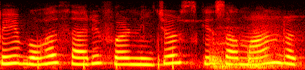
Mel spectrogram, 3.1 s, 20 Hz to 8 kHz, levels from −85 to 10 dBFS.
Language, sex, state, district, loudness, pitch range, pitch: Hindi, female, Jharkhand, Garhwa, -14 LUFS, 270-320 Hz, 285 Hz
